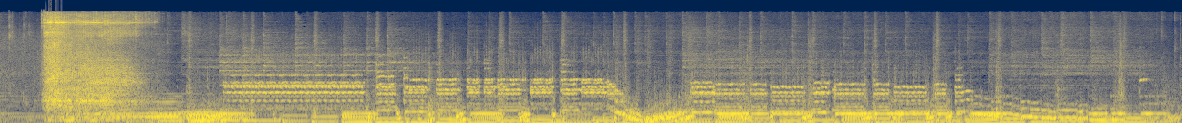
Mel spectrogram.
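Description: A demolition hammer pounds in a rapid, continuous rattling chisel rhythm, loud and close, with shifting pitch as the tool bites into material.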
